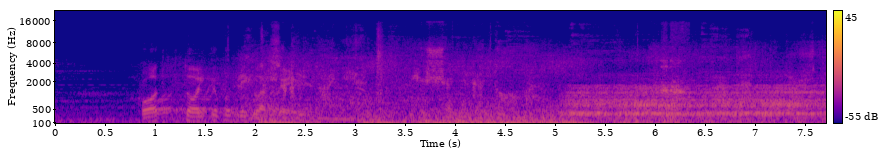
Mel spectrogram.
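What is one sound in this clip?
Magic spells whoosh and crackle during a fight.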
